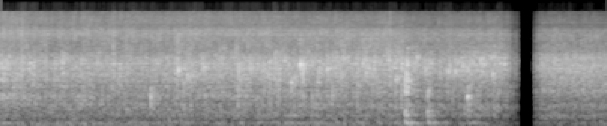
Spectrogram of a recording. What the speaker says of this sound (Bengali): ওর মধ্যে দিয়ে দিলাম এই যে গোটা দারচিনি আমি ফোড়নে দিলাম, আর দেবো এই যে জিরে, শুকনো লঙ্কা আর আদা পেস্ট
